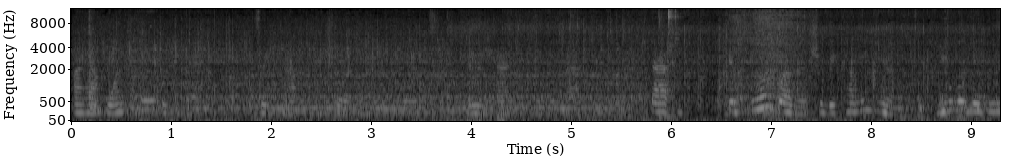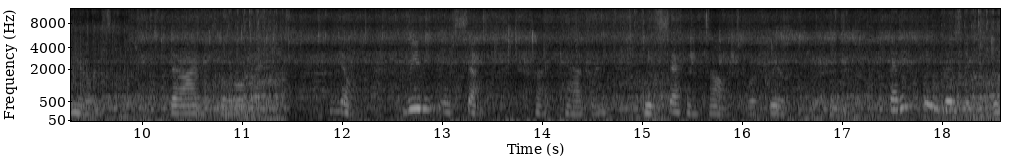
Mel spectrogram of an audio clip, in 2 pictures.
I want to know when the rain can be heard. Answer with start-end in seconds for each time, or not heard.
0.0-18.5.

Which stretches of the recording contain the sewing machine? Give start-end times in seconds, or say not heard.
0.0-18.5.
